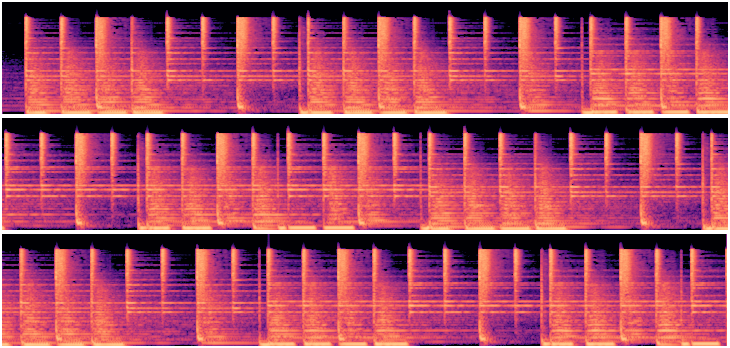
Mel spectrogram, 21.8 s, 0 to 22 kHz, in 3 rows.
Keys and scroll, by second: 0.8 b, 2.7 b, 9.8 n, 10.8 ctrl+z, 11.6 ctrl+z, 12.0 Escape, 12.6 b, 16.5 Escape, 16.6 2, 17.3 b, 18.8 Escape, 19.1 2, 19.7 b, 21.6 ctrl+z.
